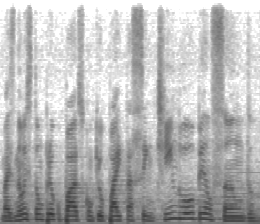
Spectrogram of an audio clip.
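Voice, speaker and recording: A male preacher voicing God as a loving father, who speaks in a slow, low, solemn and tender way. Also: mellow, slight background noise, lightly acted.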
